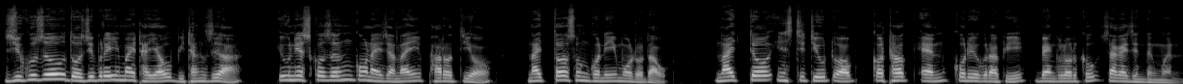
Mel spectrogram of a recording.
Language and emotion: Bodo, neutral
